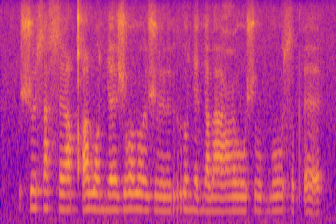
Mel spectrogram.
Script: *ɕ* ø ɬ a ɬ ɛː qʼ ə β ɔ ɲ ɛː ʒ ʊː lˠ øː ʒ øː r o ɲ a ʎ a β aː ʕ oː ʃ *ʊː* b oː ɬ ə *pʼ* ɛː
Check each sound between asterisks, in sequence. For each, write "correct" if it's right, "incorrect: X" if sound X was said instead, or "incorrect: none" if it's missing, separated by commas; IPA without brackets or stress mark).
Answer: incorrect: ʃ, correct, correct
